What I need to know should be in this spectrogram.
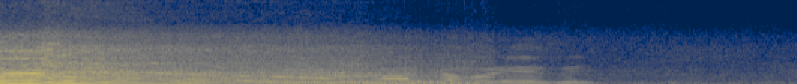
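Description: A chainsaw engine runs and winds down.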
